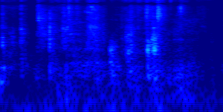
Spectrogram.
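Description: Faint rustle and handling of a hardcover picture book's page being turned.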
